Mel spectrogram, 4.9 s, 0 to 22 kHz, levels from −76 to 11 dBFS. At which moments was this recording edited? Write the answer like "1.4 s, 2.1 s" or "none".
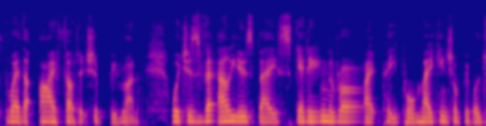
none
